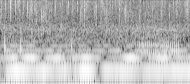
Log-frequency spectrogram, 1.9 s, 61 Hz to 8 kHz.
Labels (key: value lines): label: biophony, midshipman
recorder: SoundTrap 500

label: biophony, croak
recorder: SoundTrap 500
